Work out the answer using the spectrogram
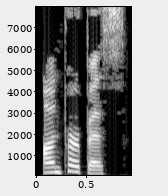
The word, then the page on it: on purpose: British English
